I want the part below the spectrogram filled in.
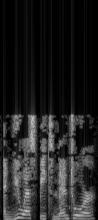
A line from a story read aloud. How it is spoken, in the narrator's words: shouted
